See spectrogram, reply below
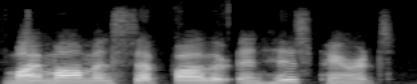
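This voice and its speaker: A woman's voice: mid-range voice, brisk, no echo, narrow, tinny audio. A woman with an Ohio accent making brief, matter-of-fact remarks in a casual group chat. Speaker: chat participant.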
